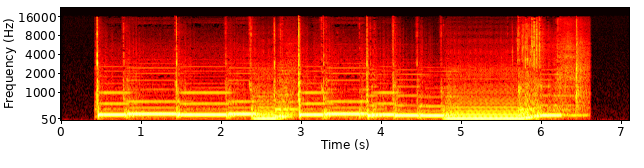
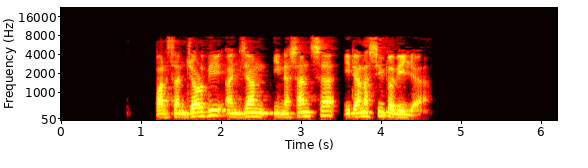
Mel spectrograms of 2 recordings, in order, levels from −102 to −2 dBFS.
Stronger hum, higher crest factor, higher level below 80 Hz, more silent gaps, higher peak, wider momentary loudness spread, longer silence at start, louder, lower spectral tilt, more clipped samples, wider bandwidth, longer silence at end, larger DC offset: neither; second, 12 dB vs 18 dB; first, -20 dBFS vs -62 dBFS; second, none vs 3.50-3.54 s; about the same, 0 dBFS vs -2 dBFS; about the same, 4 LU vs 5 LU; second, 0.45 s vs 1.2 s; first, -13 LUFS vs -18 LUFS; first, -7.5 dB/octave vs -5 dB/octave; neither; first, 16 kHz vs 8 kHz; second, 0.5 s vs 1.6 s; neither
